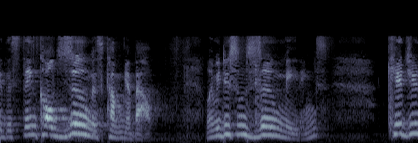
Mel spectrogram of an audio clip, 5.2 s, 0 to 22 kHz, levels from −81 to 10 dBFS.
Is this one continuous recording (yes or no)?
yes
